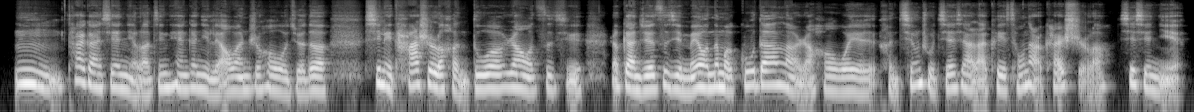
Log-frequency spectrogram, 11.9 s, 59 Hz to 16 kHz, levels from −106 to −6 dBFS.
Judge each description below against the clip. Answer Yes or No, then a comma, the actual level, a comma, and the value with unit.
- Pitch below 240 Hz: Yes, high, 195 Hz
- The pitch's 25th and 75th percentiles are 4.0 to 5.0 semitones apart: Yes, average, 4.3 semitones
